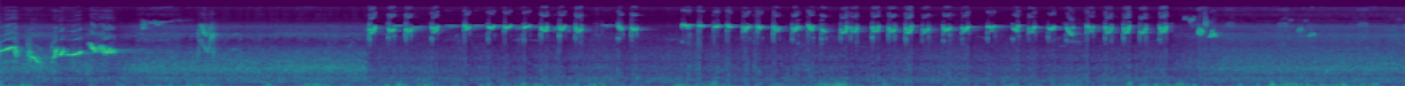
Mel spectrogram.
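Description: House sparrows chirping: a fast, even run of high chirps, several a second, from about four seconds in until about twelve seconds. A short gliding whistled call comes at the very start.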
